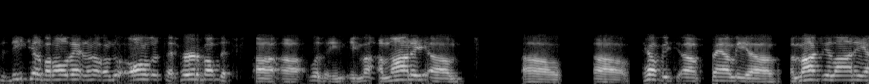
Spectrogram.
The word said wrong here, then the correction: Illuminati: I'm pronouncing it wrong. Illuminati. I think I got it.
